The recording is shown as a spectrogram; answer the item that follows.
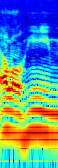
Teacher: the E, the first E is really only a half E. It's only, if you transliterate it, you put a little E above the line, Elohim. · Term: schwa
